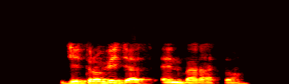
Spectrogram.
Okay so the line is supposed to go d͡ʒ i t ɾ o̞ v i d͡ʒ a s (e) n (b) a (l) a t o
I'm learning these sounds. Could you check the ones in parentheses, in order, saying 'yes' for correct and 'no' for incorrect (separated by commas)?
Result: yes, yes, no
